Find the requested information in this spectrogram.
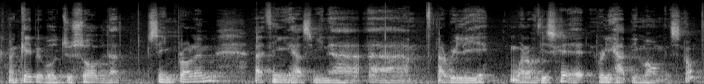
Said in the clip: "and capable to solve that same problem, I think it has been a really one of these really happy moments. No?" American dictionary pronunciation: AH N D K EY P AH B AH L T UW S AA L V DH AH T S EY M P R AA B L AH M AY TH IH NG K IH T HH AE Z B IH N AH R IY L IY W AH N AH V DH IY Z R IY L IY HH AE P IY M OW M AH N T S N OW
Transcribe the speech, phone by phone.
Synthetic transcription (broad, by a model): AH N K EY P AH B AH L T UW S AA L V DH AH T S EY M P R AA B L AH M AY TH IH NG K IH T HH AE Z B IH N AH R IY L IY W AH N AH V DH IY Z R IY L IY HH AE P IY M OW M AH N T S N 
